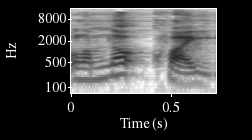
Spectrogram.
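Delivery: ordinary talk, nothing marked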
